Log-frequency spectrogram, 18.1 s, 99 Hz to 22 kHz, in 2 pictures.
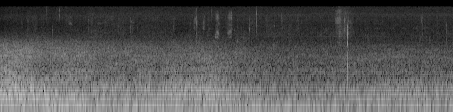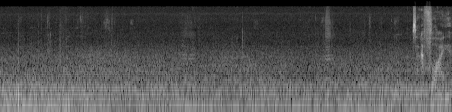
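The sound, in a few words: Spirit Airlines Airbus A321 taking off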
